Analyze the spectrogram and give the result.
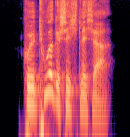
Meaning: inflection of kulturgeschichtlich: 1. strong/mixed nominative masculine singular 2. strong genitive/dative feminine singular 3. strong genitive plural
- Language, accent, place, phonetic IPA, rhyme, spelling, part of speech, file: German, Germany, Berlin, [kʊlˈtuːɐ̯ɡəˌʃɪçtlɪçɐ], -uːɐ̯ɡəʃɪçtlɪçɐ, kulturgeschichtlicher, adjective, De-kulturgeschichtlicher.ogg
